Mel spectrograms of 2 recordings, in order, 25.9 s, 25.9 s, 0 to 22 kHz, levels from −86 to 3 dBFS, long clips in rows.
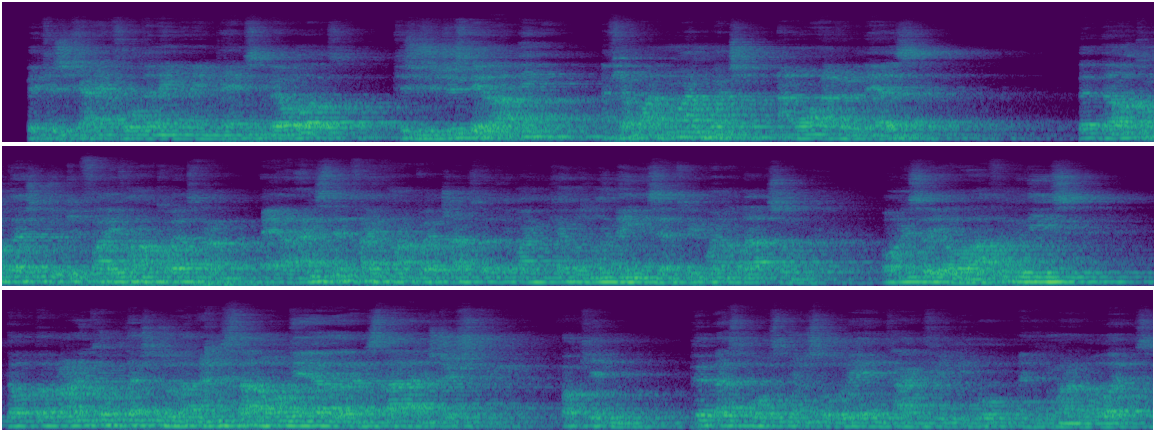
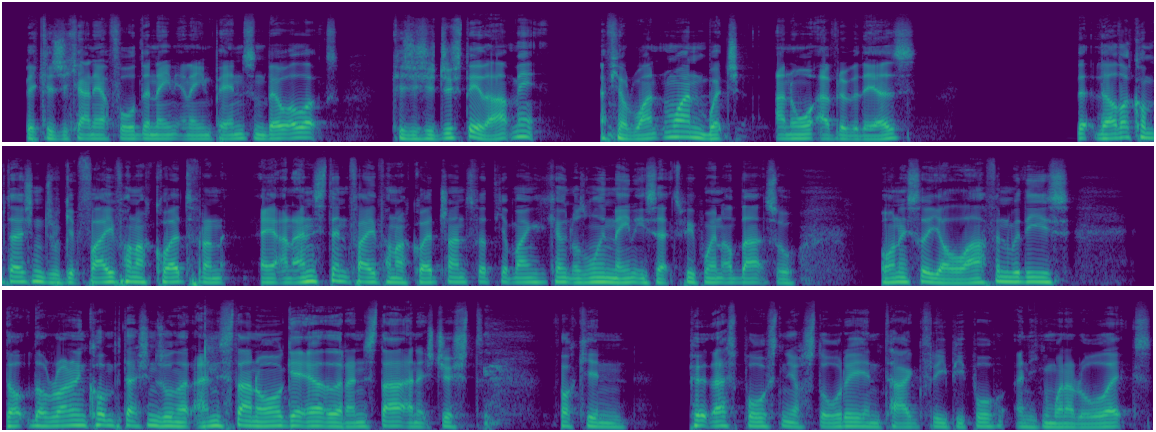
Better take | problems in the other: second | off-mic speech; far // room echo; strong; dies away in 1.8 s

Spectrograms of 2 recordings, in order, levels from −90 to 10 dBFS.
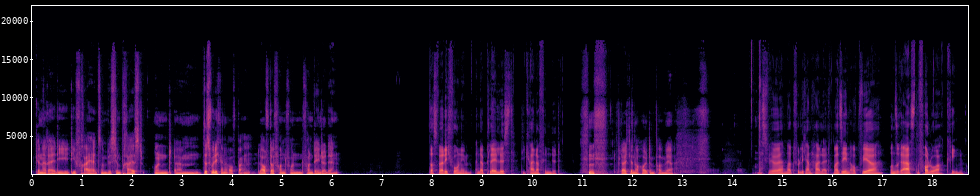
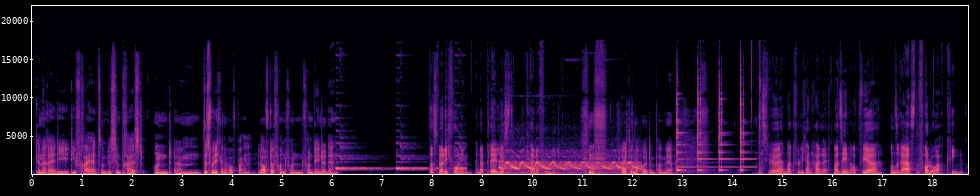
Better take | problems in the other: first | doorbell; noticeable; from 6 to 8.5 s; peak 2 dB below the speech // siren; loud; from 9.5 to 12 s; peak 3 dB above the speech // clattering dishes; loud; from 13 to 14 s; peak 3 dB above the speech

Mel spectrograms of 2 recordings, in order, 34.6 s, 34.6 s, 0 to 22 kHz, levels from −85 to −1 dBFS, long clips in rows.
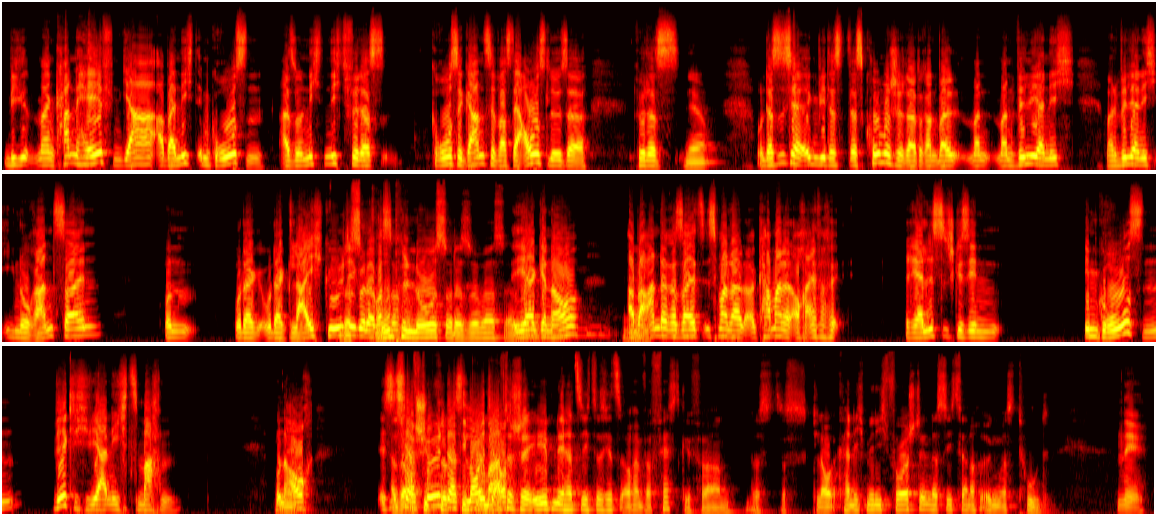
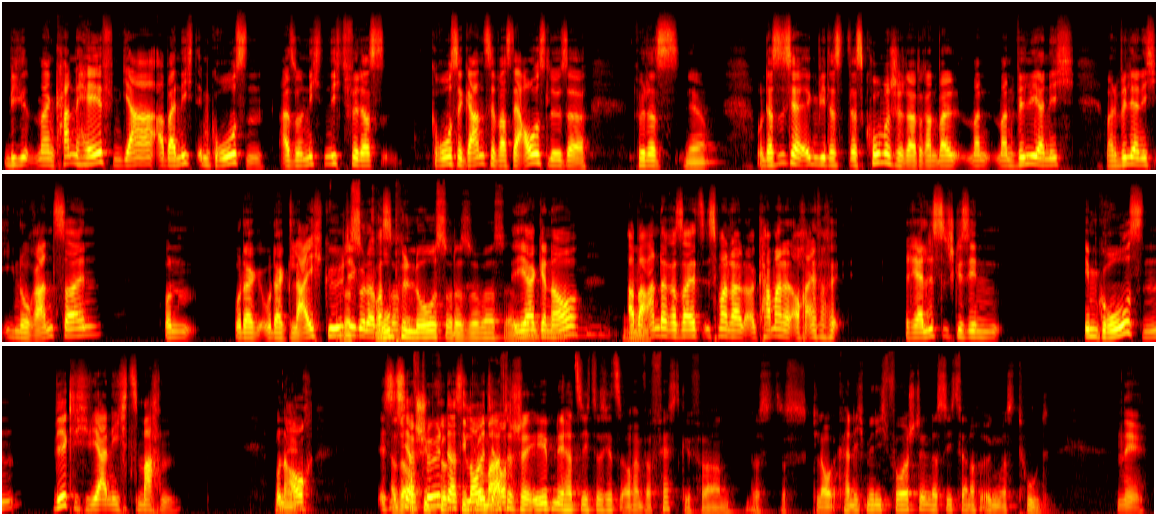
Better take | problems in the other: second | distortion; slight; 10 dB below the speech

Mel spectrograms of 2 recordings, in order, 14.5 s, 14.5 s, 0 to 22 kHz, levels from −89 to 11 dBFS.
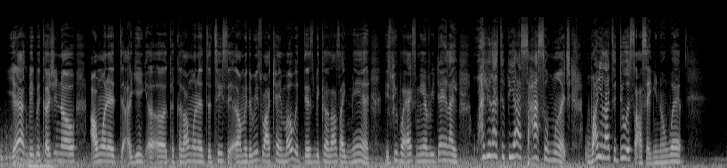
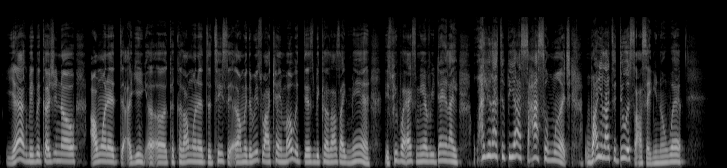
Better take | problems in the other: second | low rumble; faint; throughout; 20 dB below the speech

